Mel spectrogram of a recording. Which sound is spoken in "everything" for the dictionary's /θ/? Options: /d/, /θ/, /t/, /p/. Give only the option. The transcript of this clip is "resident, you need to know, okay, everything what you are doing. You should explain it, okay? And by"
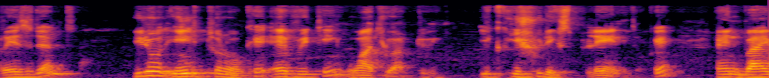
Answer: /t/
